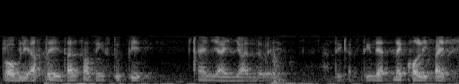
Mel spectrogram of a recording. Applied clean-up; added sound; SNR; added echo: none; Slam; 14 dB; reverberation time 1.2 s.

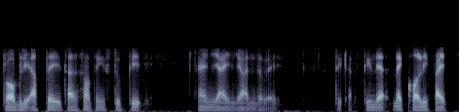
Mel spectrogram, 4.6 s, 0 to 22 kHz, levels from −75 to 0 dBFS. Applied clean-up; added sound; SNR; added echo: neural separator model SepFormer WHAMR!.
